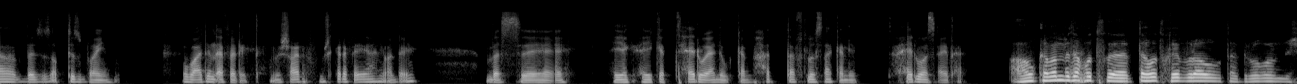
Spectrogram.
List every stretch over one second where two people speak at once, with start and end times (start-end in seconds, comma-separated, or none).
none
